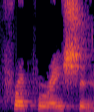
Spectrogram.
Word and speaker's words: preparation: Đuôi tion cho nên trọng âm chính của từ sẽ rơi vào cái ray này. Chúng ta đọc là preparation, là sự chuẩn bị.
